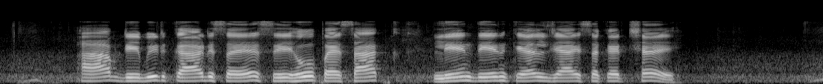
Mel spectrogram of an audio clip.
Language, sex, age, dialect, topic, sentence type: Maithili, male, 36-40, Bajjika, banking, statement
